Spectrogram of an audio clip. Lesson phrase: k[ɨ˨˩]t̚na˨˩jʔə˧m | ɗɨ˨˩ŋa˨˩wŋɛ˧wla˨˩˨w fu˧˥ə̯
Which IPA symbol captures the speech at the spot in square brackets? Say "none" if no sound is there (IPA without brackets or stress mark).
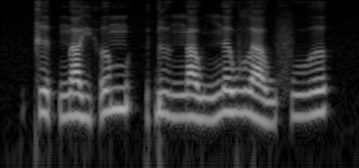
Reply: e˨˩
